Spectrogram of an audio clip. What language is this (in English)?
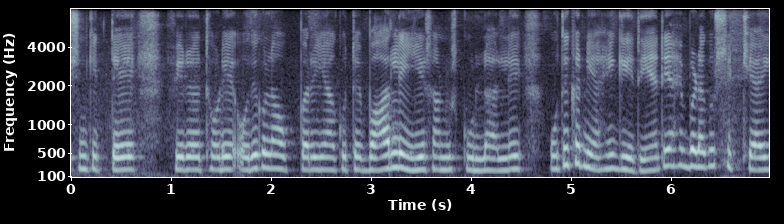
Dogri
